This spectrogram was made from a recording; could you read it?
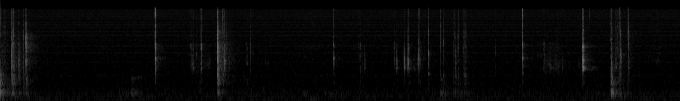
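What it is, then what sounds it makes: Dry soap bar being cut. A small, solid cream-white bar of dry soap decorated with cats and paws is held in fingers with long painted nails and shaved and cut with a metal utility knife blade, peeling off curls of soap. A scattered series of short, dry, crisp clicks and scrapes sounds, mostly bright, each dying away almost at once against near silence.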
